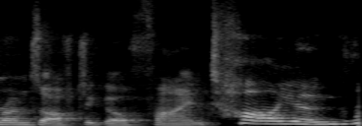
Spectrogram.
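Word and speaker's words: Thalia: As they're trying to get the kids, Percy's feeling all these insecurities about Talia. And that's how you pronounce her name, Talia.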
